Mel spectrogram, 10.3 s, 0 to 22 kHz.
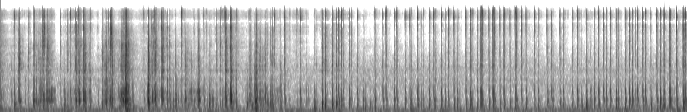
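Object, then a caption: Plastic lidded storage box. Long nails tap rapidly on the lid of an empty, hollow, clear plastic storage box with a lid, resting on a shelf. The result is a dense, continuous stream of short, dry clicks with a hollow plastic tone around 430 Hz. A few louder taps stand out early on, and the tapping grows faster and more even after about five seconds.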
